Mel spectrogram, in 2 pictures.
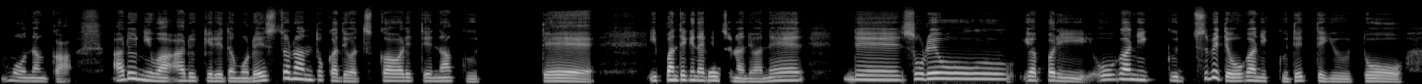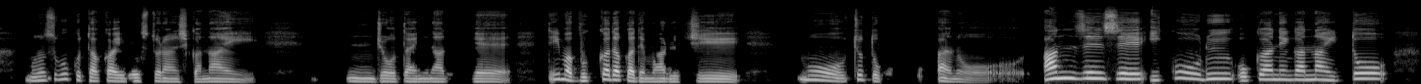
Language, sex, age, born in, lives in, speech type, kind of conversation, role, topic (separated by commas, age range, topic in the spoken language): Japanese, female, 55-59, Japan, United States, conversation, unstructured, none, 外食の安全性について不安に感じることはありますか？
